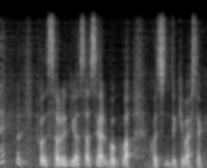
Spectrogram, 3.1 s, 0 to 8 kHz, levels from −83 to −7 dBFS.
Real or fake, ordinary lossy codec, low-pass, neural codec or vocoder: fake; none; 7.2 kHz; codec, 16 kHz, 0.3 kbps, FocalCodec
